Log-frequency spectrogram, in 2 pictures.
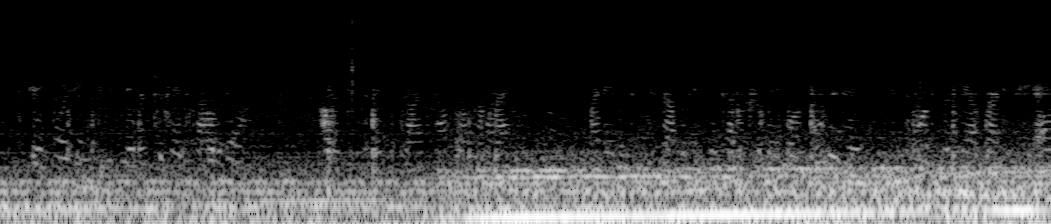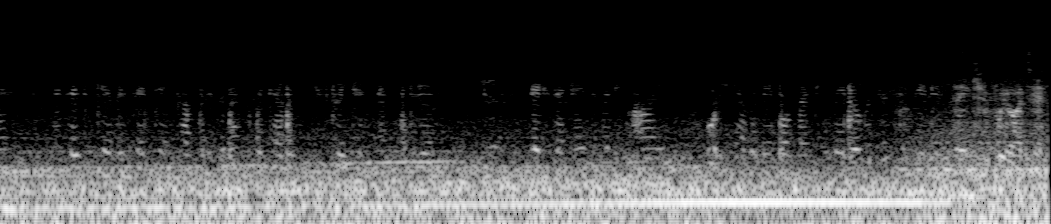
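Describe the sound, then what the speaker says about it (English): Mango Airlines airliner pushing back before a short flight to Cape Town: steady loud engine and ground rumble throughout, with a low droning hum that shifts pitch, heard from inside the cabin under occasional voices. "we pushed back ready to start the short flight down to Cape Town"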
